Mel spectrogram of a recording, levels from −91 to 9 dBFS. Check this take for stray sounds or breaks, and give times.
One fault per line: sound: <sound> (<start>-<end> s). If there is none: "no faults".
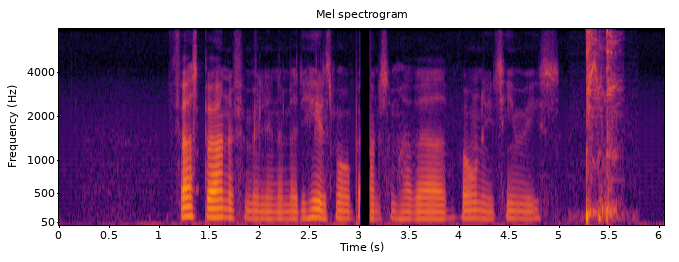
sound: dropout (3.0-3.1 s)
sound: thud (5.3-5.7 s)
